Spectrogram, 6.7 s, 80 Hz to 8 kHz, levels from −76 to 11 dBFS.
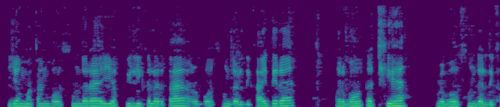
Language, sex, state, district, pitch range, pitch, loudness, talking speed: Hindi, male, Bihar, Bhagalpur, 165-180 Hz, 170 Hz, -20 LUFS, 235 wpm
